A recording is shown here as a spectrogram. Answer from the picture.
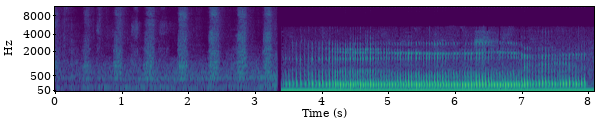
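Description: Soft scratching clicks, about two a second, from a porcupine foraging on rock. About three seconds in these give way abruptly to a leopard's long, loud, rapidly pulsing growl.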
